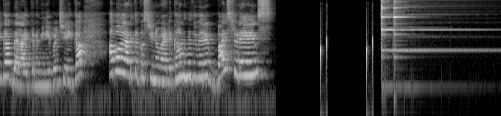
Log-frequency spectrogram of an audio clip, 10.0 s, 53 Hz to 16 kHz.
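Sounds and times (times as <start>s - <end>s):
notification bell ringing: 7.6s - 10.0s.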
